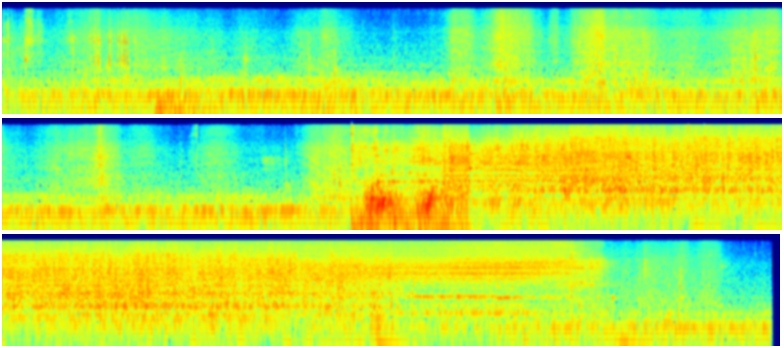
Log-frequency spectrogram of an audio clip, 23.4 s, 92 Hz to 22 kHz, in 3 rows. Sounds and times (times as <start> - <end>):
Toilet flush: 11.3 - 21.8.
